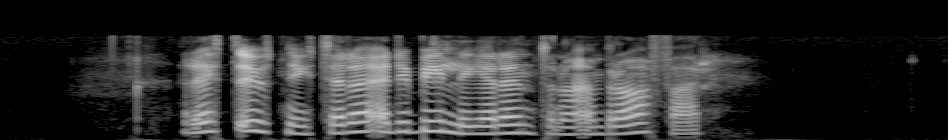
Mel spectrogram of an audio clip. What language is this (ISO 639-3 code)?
swe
